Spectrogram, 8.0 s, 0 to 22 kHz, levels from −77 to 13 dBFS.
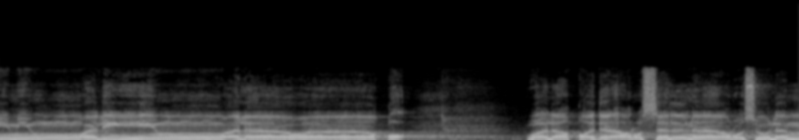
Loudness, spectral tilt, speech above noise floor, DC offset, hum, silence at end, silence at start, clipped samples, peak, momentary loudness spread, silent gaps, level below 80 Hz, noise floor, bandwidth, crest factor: -15 LUFS; -5.5 dB/octave; 25 dB; under 0.1%; none; 0 s; 0 s; under 0.1%; -6 dBFS; 6 LU; none; -52 dBFS; -39 dBFS; 11.5 kHz; 8 dB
